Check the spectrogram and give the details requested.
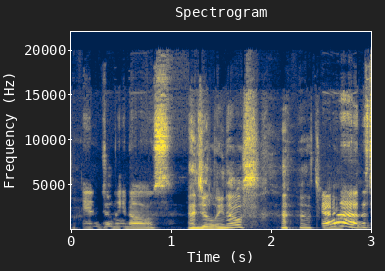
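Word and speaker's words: Angelenos: How do you pronounce it? Angelinos.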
